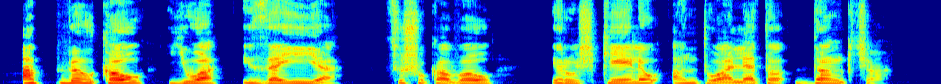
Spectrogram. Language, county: Lithuanian, Vilnius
